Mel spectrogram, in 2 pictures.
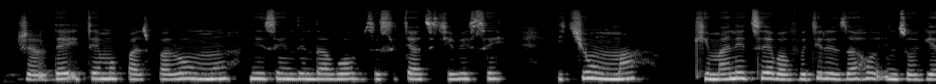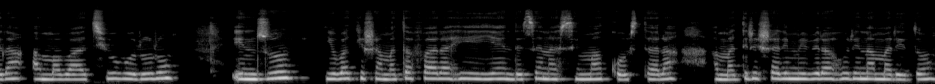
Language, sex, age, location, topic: Kinyarwanda, female, 25-35, Huye, education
